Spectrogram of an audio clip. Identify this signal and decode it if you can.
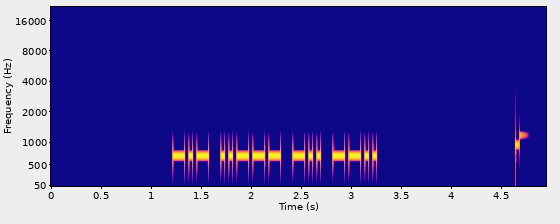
Morse code, heard as a keyed tone, about 32 wpm, 700 Hz. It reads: K2DZ
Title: USA Call Signs - 4 Characters - 4x Character Spacing - 30wpm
